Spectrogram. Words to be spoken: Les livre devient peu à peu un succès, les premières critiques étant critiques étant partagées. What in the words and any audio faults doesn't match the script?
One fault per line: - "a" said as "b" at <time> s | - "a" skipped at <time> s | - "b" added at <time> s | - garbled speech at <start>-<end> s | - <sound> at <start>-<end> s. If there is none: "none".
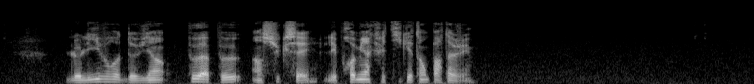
- "Les" said as "Le" at 0.7 s
- "critiques étant" skipped at 4.3 s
